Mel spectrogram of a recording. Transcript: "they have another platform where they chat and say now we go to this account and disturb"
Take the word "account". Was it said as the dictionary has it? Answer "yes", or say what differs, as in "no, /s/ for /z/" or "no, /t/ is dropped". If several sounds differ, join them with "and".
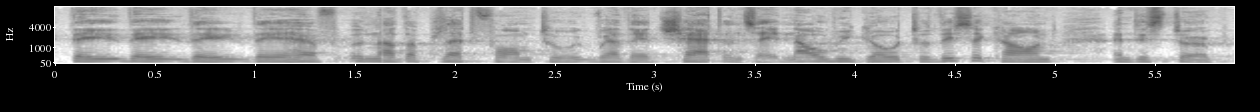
yes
